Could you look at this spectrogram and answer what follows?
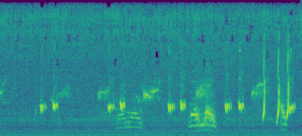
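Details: Common quail call from an old cassette recording, meant to be played at night until morning: short clipped high notes in pairs, repeated about every half second, with scratchy broadband bursts and steady background hiss.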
